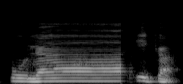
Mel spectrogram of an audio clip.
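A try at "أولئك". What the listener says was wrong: اس میں آپ نے نا واو پہ نہیں لام کے ساتھ جوڑنا ہے، اولئک۔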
